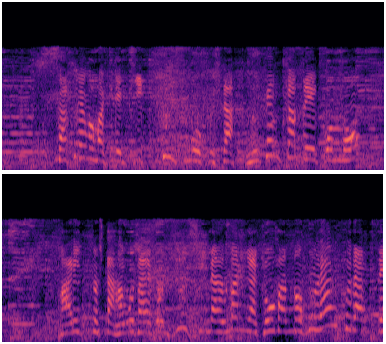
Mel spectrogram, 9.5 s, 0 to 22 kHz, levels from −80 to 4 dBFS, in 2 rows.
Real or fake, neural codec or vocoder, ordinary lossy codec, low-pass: fake; codec, 44.1 kHz, 3.4 kbps, Pupu-Codec; none; 7.2 kHz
